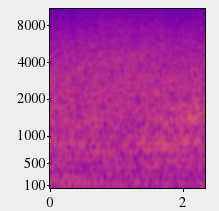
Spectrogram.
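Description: Heavy rain pouring down, a loud, steady hiss.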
